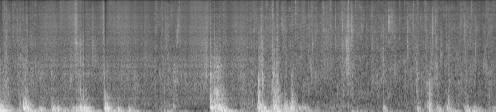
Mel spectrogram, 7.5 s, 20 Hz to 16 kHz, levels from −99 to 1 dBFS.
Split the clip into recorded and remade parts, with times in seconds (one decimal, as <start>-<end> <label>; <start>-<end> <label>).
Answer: 0.0-0.6 recorded; 0.6-2.3 remade; 2.3-2.7 recorded; 2.7-3.7 remade; 3.7-7.5 recorded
